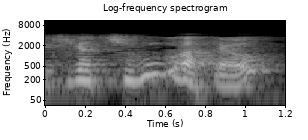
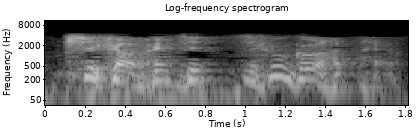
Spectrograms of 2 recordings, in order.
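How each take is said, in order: First: 기가 죽은 것 같아요? with a rising question tune at 같아요; asking tune. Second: 기가 왠지 죽은 것 같아요. with 기가 stressed and a falling statement tune; stating tune. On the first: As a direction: ask it, lifting the pitch on the last syllable of 같아요?. (같아요?를 올리는 질문 억양) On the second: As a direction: state it flatly, letting 같아요. fall at the end. (같아요.를 내리는 서술 억양) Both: Shown as a demonstration.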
